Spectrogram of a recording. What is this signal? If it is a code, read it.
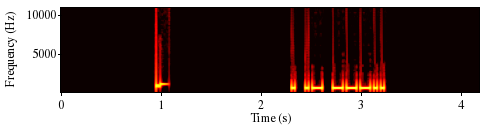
Morse code, heard as a keyed tone, about 36 wpm, 700 Hz. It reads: EA8
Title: Callsign Prefixes for Top 100 DXCC - 35wpm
